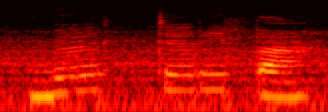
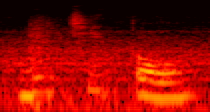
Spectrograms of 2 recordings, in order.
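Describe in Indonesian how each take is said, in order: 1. Bentuk baku, empat suku kata. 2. Bentuk Perawang, dipendekkan dan berakhiran o.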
